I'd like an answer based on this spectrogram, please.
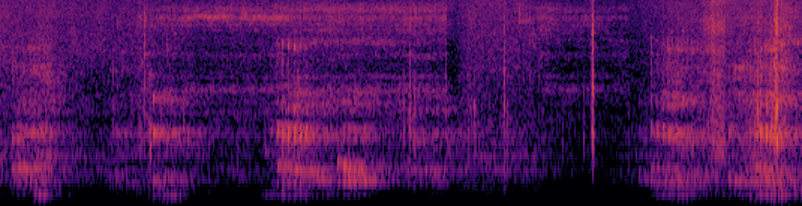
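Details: Fallow deer (Dama dama) during reproductive behaviour: hoarse, belching groans come in irregular bursts with quieter gaps between them, and a sharp click near the end.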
